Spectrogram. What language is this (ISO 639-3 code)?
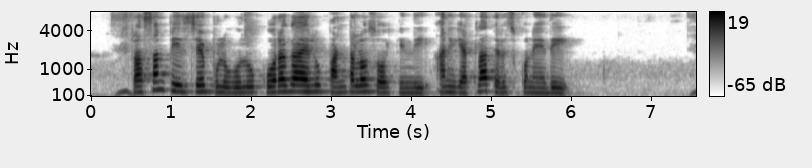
tel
